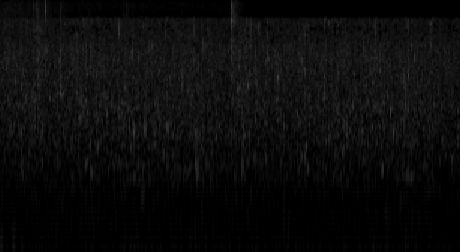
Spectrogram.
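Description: Faint, steady trickling of a stream, a nature-sound water ambience.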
